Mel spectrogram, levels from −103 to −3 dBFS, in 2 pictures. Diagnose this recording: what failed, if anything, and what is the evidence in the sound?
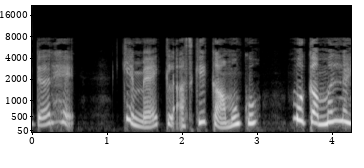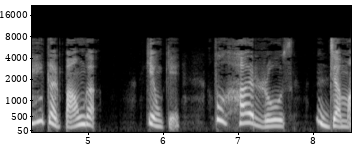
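Low-delay AAC compression, throughout: the speech sounds rough and grainy, with noise between harmonics, which fits a 32 kbps low-delay AAC setting, likely AAC-ELD, at the codec stage.

Automatic gain rising, 0.06 to 1.85 s: call processing gradually lifts voice and background together by about 4 dB, settling just before "کے کاموں کو مکمل".

AAC frame loss with muting, at 2.06 to 2.10 s just before "کے کاموں کو مکمل", and 5.39 to 5.42 s between "نہیں کر پاؤں گا" and "کیونکہ وہ ہر": each is a brief 30 ms dip, which fits a single lost frame that the decoder zeroed.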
